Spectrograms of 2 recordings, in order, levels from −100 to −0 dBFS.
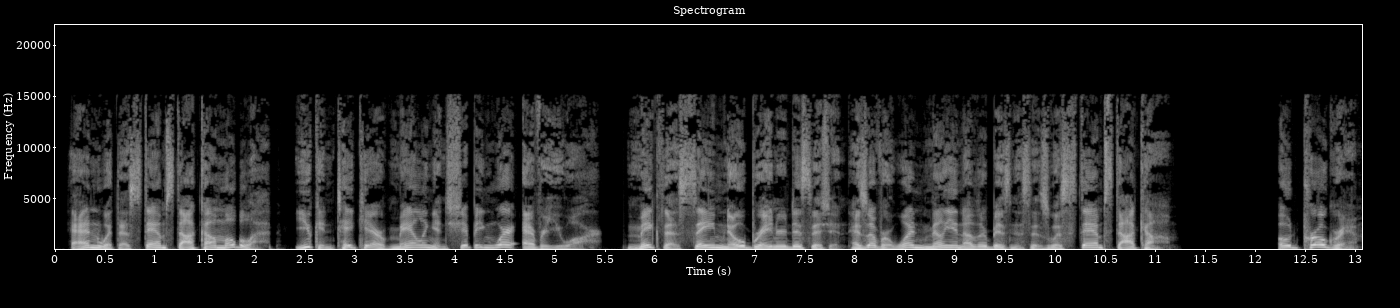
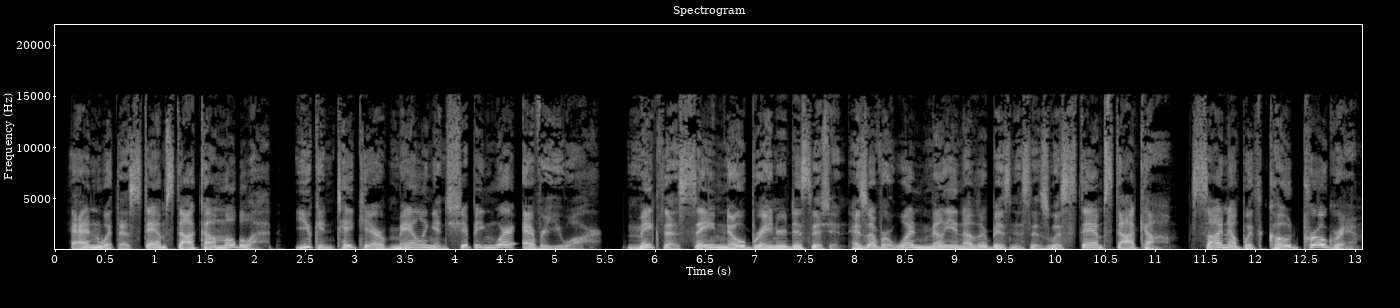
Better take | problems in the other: second | audio cutting out; at 11 s for 1 s

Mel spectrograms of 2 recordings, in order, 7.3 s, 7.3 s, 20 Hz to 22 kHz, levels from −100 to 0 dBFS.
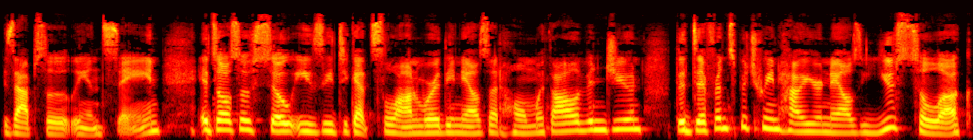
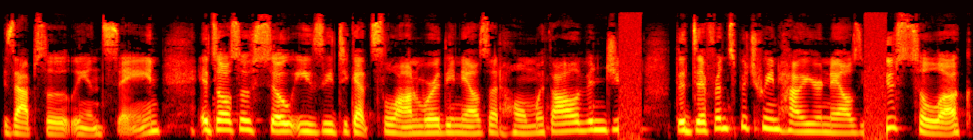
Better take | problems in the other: first | audio cutting out; filled with static; at 4.5 s and at 6.5 s

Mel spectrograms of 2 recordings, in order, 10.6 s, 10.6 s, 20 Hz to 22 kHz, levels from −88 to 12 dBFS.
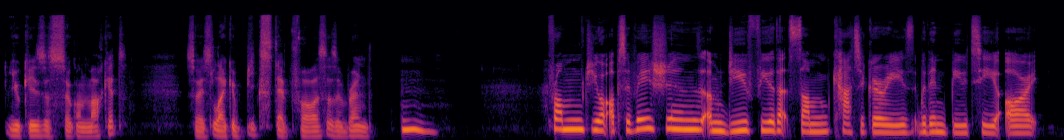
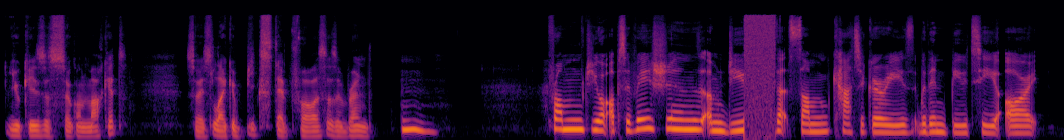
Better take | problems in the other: first | audio cutting out; filled with static; at 7.5 s

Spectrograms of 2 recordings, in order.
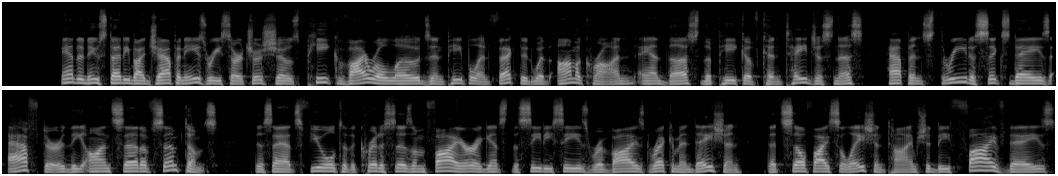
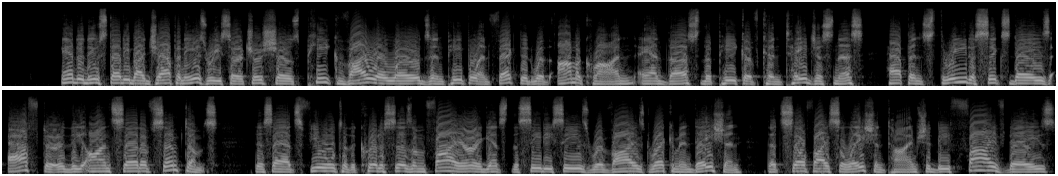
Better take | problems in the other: first | distortion; heavy; 29% of the sound clipped

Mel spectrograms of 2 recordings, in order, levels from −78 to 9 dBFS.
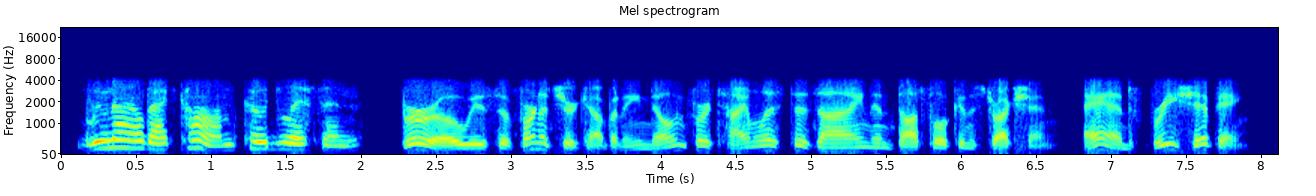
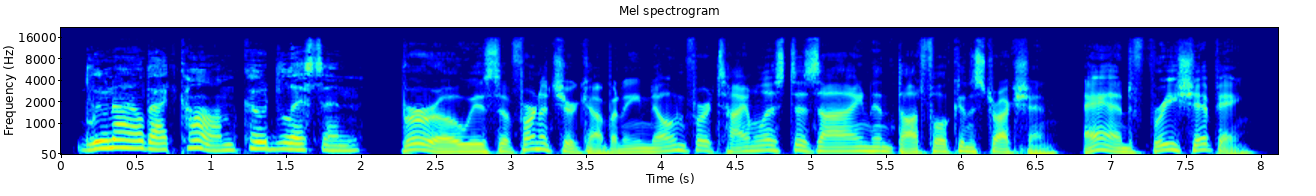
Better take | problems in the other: second | phone-call audio; poor line; nothing above 3.5 kHz

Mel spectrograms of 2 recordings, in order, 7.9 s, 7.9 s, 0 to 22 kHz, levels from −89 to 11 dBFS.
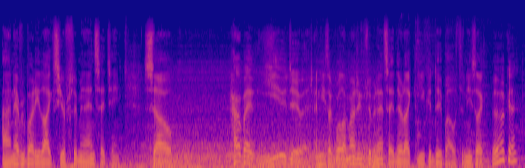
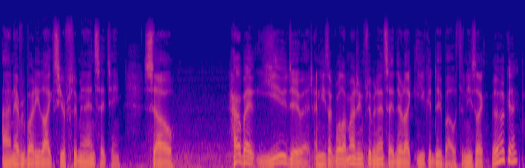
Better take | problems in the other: second | machinery noise; loud; throughout; 8 dB below the speech; faint in the second

